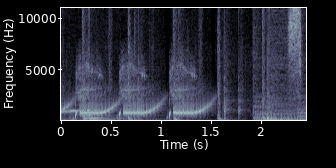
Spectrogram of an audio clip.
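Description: Cartoon 'boing' spring sound effects, three in quick succession, each rising in pitch, over light music.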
